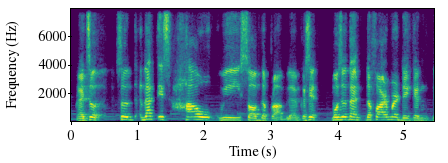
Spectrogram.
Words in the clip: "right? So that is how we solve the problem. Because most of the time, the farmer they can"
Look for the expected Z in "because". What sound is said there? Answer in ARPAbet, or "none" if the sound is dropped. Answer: none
